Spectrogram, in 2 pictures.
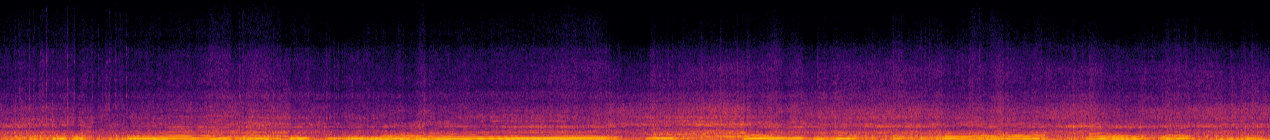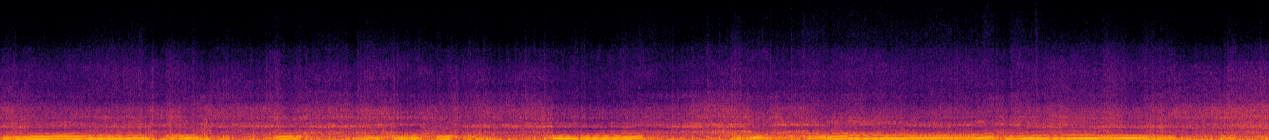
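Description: KTM dirt bike engine being ridden hard on a trail, its pitch climbing and dropping over and over with the throttle and gear changes.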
